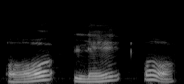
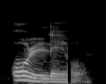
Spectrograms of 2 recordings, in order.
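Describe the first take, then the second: First: "óleo" pulled apart into o, le, o; syllable by syllable. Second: Said in the usual way. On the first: Shown as a demonstration. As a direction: sound out "o, le, o" as three separate beats. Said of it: "separamos en sílabas". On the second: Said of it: "Si nosotros separamos en sílabas".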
